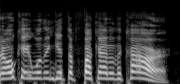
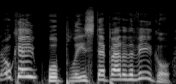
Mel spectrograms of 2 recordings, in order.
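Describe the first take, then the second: First: Higher, forceful mock cop outburst; rude cop order. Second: Said in the usual way. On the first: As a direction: order her out as a fed-up cop. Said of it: "he didn't say it that way". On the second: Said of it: "he didn't say it that way, but he said".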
